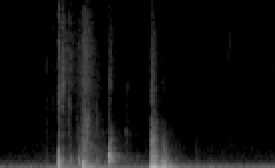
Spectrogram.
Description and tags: fridge opening
A fridge door opening.
fridge, opening, refrigerator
